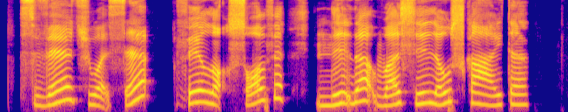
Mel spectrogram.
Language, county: Lithuanian, Vilnius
